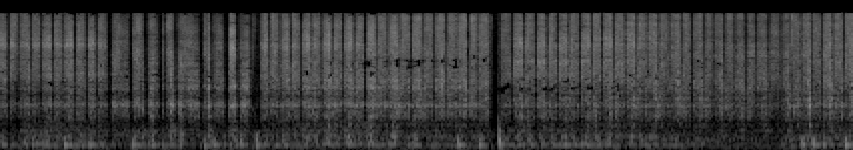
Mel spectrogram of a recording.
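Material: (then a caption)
Paper. A held felt-tip marker makes small, quick, repeated rubbing strokes across a thin printed paper coloring page lying flat on a dark surface, coloring in the sky. The result is a steady, bright, hissy scratching with almost no low end, pausing briefly near the five-second mark before continuing at the same pace.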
